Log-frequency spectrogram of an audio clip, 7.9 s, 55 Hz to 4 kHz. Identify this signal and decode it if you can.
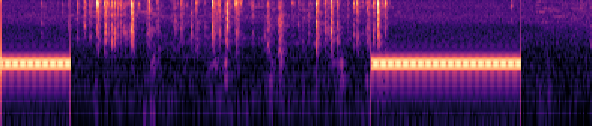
Ringback tone (North America), 440 + 480 Hz.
